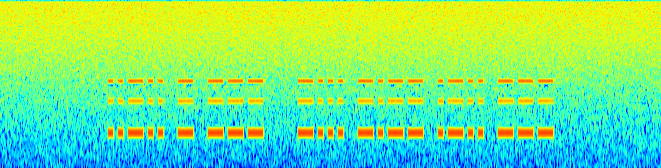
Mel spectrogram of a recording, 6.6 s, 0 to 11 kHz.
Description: Morse code (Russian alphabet), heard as a keyed tone, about 24 wpm, 700 Hz. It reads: ЭТО БЫЛО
